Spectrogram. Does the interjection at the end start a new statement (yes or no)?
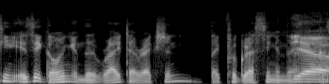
yes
